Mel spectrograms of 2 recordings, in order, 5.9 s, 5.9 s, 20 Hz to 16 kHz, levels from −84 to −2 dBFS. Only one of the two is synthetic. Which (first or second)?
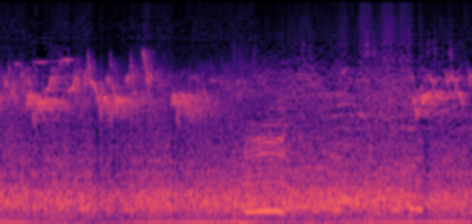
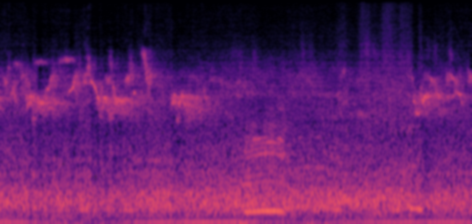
second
